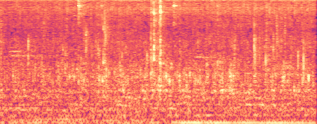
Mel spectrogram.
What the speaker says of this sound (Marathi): कालवणाला पण छान उकळी आली आहे.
